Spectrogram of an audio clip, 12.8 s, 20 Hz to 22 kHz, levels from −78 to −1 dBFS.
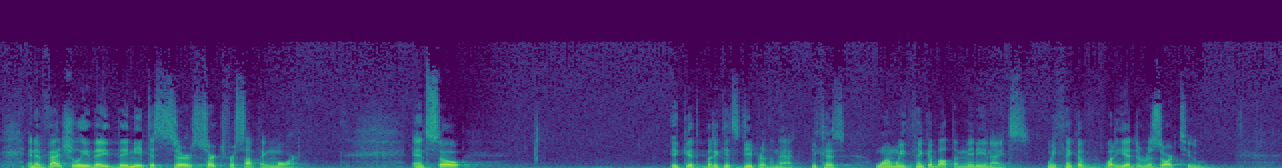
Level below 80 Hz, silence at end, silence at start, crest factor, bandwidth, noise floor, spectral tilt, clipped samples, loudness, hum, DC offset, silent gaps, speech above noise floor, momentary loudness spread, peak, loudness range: -38 dBFS; 0 s; 0 s; 18 dB; 17 kHz; -42 dBFS; -6 dB/octave; under 0.1%; -19 LUFS; none; under 0.1%; none; 24 dB; 13 LU; -2 dBFS; 5 LU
